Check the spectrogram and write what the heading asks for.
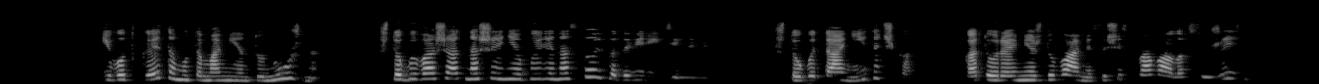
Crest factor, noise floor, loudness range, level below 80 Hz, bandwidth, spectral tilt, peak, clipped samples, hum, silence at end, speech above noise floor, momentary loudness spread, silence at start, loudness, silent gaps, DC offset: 24 dB; under -90 dBFS; 4 LU; under -90 dBFS; 8 kHz; -1.5 dB/octave; -10 dBFS; under 0.1%; none; 0.8 s; over 57 dB; 14 LU; 1.05 s; -32 LUFS; 3.28-3.76 s, 7.15-7.72 s, 9.23-9.62 s; under 0.1%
